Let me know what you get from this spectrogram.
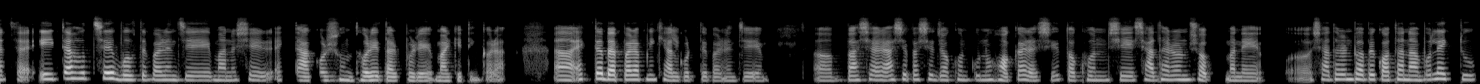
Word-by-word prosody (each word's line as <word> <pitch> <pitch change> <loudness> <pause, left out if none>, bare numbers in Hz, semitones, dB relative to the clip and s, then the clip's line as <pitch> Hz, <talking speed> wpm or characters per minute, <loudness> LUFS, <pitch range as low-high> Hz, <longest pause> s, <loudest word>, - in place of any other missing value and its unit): আচ্ছা, 215 - -4 0.2
এইটা 245 +2 +3
হচ্ছে 270 0 +2 0.2
বলতে 210 0 +1
পারেন 210 0 +1
যে - - -1 0.3
মানুষের 195 +1 -3 0.2
একটা 200 -1 -8
আকর্ষণ 190 +3 -3
ধরে 190 0 +5
তারপরে 175 -1 0 0.2
মার্কেটিং 170 0 -2
করা। - - -3 0.6
আ - - +4 0.2
একটা 240 +2 +3
ব্যাপার 220 0 +7
আপনি 225 0 -3
খেয়াল 185 -4 0
করতে 185 0 -6
পারেন, 175 0 -6
যে 180 - -3 0.7
আ - - -1 0.3
বাসার 205 +1 +1
আশেপাশে 220 0 -2
যখন 205 +2 -5
কোনো 205 0 -4
হকার 200 +4 +1
আসে, 190 +1 -3
তখন 190 +2 -4 0.2
সে 195 - -3 0.2
সাধারণ 215 +2 0
সব 180 -4 +1 0.2
মানে 180 -1 -2 0.4
অ - - -16 0.3
সাধারণ 230 +2 0
ভাবে 225 0 +3
কথা 200 +3 +2
না 205 - +5
বলে 235 +4 +1
একটু 245 -3 -9
205 Hz, 160 wpm, -23 LUFS, 190-220 Hz, 0.7 s, ব্যাপার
